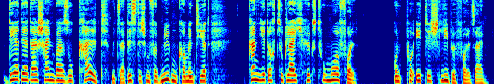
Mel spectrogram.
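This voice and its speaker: A sober documentary narrator played by a woman in a very dry studio. Her pitch is medium and her delivery measured. She reads in literary, analytical sentences, as in a radio feature. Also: expressive, no room sound, close to an everyday voice.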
